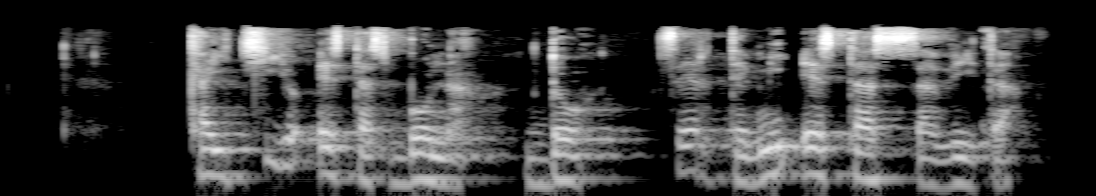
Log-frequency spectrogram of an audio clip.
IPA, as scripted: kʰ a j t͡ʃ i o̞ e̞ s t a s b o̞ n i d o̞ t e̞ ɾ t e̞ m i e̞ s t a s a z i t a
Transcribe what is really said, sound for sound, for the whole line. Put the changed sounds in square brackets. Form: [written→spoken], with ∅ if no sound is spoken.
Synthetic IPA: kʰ a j t͡ʃ i o̞ e̞ s t a s b o̞ n [i→a] d o̞ [t→t͡s] e̞ ɾ t e̞ m i e̞ s t a [s→sː] a [z→v] i t a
